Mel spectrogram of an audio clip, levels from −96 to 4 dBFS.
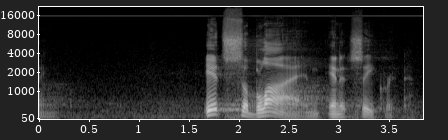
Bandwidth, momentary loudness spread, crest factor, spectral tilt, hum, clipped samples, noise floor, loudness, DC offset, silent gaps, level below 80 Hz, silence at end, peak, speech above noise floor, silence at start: over 20 kHz; 13 LU; 22 dB; -4 dB/octave; none; under 0.1%; -64 dBFS; -28 LUFS; under 0.1%; none; -62 dBFS; 0.3 s; -8 dBFS; 36 dB; 0 s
